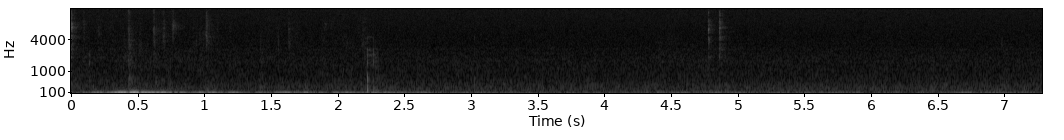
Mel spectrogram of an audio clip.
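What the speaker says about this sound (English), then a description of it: "Typing." Scattered keystrokes click on a computer keyboard, a few short bursts of close, light taps separated by quiet stretches of room hum.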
